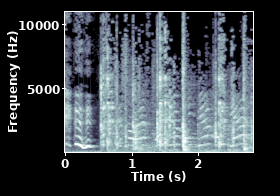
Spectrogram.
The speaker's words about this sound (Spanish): Ronda tira puré en el fregadero.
